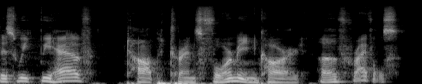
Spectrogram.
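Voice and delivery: put-on low voice, pushed down deep. Podcast co-host announcing the week's top card segment, in a low put-on voice. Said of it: "you talk like that for the rest".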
